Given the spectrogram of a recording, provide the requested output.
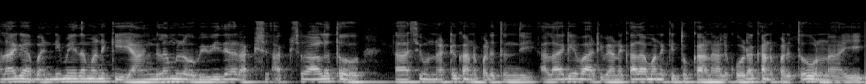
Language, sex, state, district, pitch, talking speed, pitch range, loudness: Telugu, male, Andhra Pradesh, Anantapur, 115 Hz, 110 wpm, 110-125 Hz, -18 LUFS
